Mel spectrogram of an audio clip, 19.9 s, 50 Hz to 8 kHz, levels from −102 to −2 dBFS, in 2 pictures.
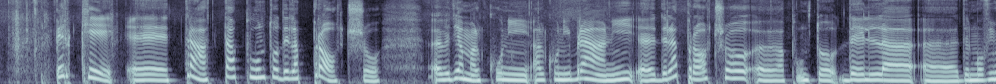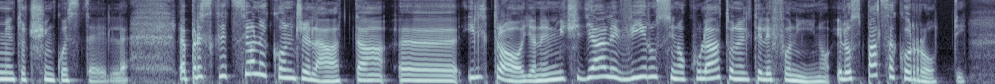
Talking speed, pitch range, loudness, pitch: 110 wpm, 185-260 Hz, -22 LUFS, 210 Hz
